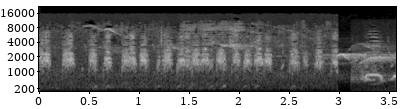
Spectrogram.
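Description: Geese give a rapid run of short, nasal honks that overlap in a busy chatter for about three seconds, then a brief, different tonal call cuts in.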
